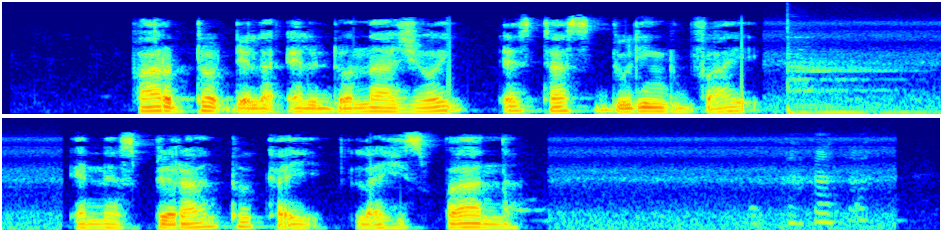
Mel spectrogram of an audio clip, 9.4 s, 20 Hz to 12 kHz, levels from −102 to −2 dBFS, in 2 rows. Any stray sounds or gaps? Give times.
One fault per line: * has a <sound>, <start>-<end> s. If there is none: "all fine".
* has a thud, 3.9-4.9 s
* has a laugh, 8.4-9.1 s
